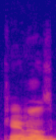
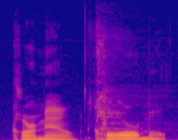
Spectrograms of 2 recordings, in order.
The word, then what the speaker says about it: caramel: Caramel's good. It is. It is. So is that- Or in my father-in-law's words, Carmel. Caramel. Carmel. Like, there's an A in there. And there's another syllable.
